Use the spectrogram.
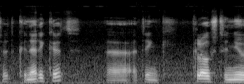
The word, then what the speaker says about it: Connecticut: Connecticut, I think the US pronounce it, Connecticut.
